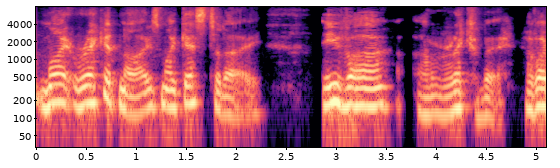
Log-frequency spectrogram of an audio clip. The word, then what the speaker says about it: Ivar: some of you might recognize my guest today eva have i pronounced that correctly that's correct and ivar is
